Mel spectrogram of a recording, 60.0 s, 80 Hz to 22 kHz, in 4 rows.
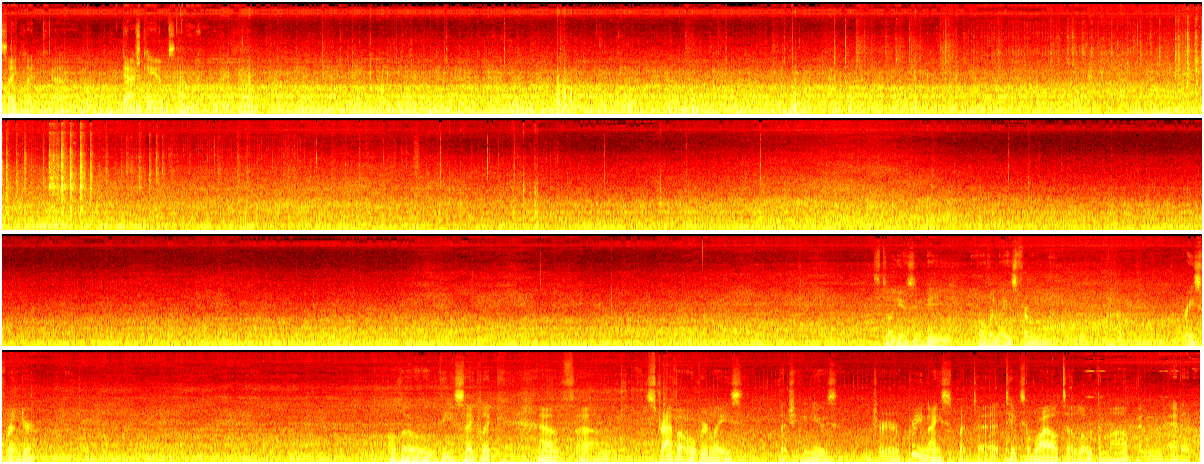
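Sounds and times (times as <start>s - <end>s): rapid clicking: 0.0s - 22.6s
car and truck engines: 0.0s - 59.9s.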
